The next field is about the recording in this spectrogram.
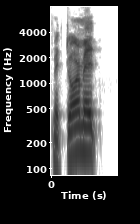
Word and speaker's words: McDormand: So I called you out on the bird, but now we're caught up and we see Frances McDormand's name.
